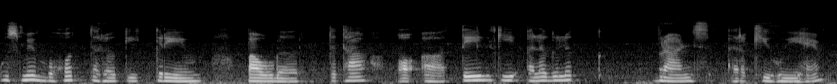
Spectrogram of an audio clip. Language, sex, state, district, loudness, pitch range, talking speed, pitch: Hindi, male, Gujarat, Valsad, -21 LUFS, 145-185 Hz, 115 wpm, 155 Hz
